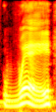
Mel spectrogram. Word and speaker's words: whey: whey or that excess way and way of course is spelled w-h-e-y this reminds me of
